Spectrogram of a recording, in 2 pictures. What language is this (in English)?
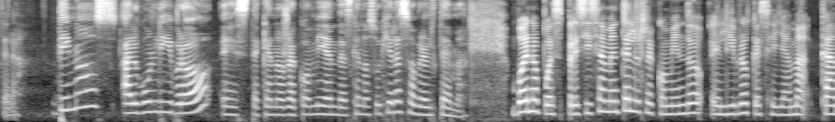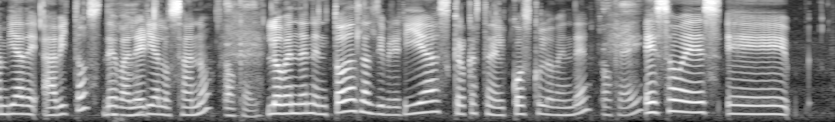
Spanish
